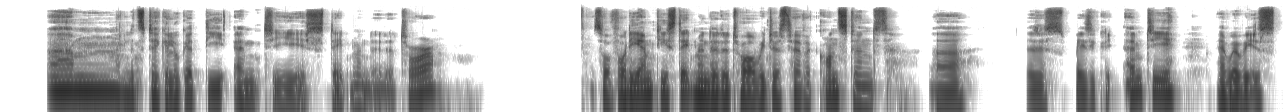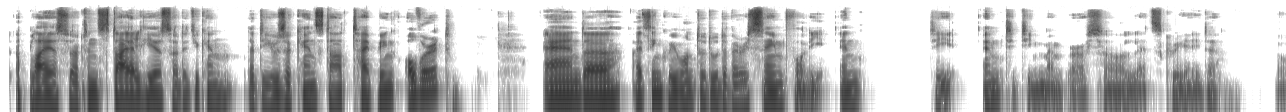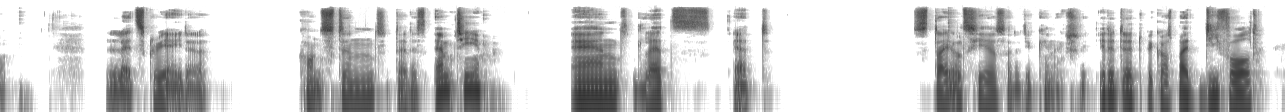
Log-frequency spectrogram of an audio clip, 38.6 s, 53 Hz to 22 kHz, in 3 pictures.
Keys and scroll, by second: 11.4 super+2, 23.0 ctrl+shift+super+F12, 26.0 super+1, 28.6 super+space, 30.6 super+2, 35.4 super+space, 37.0 Right.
